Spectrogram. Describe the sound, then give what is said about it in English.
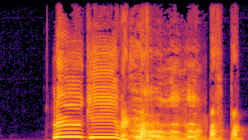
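A human voice imitates a dog, making a few drawn-out, yelping bark sounds in quick succession, loud, ending with short choppy vocal bursts. “He's a dog.”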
